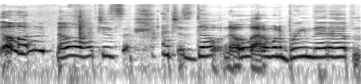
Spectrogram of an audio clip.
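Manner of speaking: put-on weepy voice. Retelling how a man faked crying when asked about the incident, imitating fake crying voice. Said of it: "but like crying voice".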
